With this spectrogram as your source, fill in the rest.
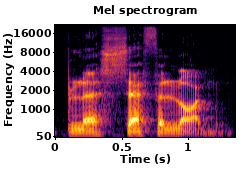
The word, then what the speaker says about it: Blacephalon: Okay, I remember how to pronounce it. Blacephalon.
